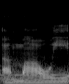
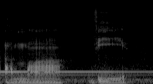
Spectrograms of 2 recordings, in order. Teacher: because V's are pronounced as W's · Shown in: first take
